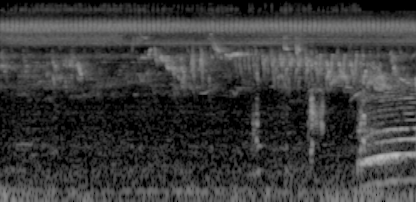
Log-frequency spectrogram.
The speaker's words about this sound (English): There are some sheep here on the farm, and it's soon time for the farmer to shear them. It's the end of summer, and they need a little trim. There are a few baby sheep, ewes, running around too.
